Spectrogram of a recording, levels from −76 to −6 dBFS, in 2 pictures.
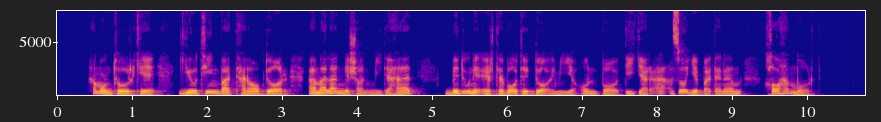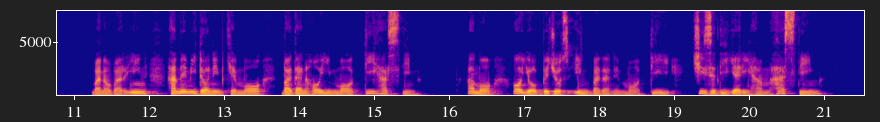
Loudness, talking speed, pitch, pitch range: -21 LUFS, 105 wpm, 125 Hz, 110-145 Hz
